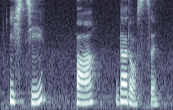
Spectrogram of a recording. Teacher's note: Шыпячы «ж» прыпадабняецца да свісцячага «ц» і ператвараецца ў «с»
